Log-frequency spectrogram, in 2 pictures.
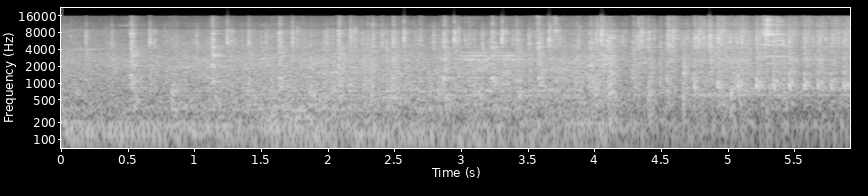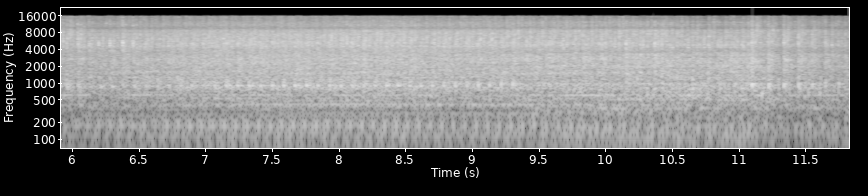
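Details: Yamaoke ZS1100 16 hp (16.5 hp max, rated 2200 rpm) direct-injection single-cylinder marine diesel on test: steady, unlabored clatter at roughly four beats a second; normal running.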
